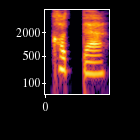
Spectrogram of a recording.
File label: korean walk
